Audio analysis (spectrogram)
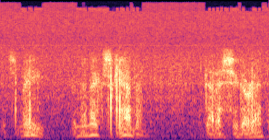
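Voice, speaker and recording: A furtive, hard-bitten fellow passenger with a heavily creaky voice. He talks in a hushed, conspiratorial, weary convict's way. It is 1940s radio comedy, heard through heavy scratchy noise. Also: on the high side, fairly quick. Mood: furtive, resigned.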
